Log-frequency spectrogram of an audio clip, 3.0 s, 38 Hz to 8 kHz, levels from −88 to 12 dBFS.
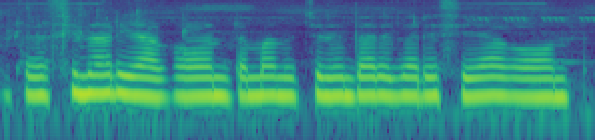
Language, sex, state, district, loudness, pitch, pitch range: Chakma, female, Tripura, Unakoti, -11 LUFS, 210 Hz, 205-210 Hz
